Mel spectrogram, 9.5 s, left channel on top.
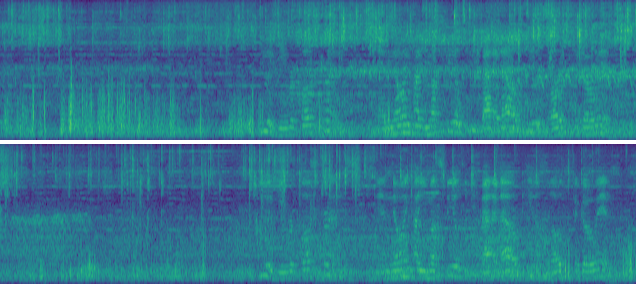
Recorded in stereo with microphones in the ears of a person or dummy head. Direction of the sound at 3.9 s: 70° right (ahead or behind).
